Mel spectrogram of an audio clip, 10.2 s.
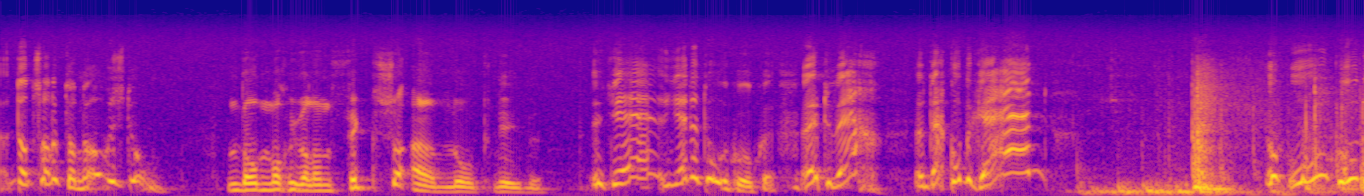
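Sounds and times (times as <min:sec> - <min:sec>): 
speech: 0:00.1 - 0:08.0, 0:09.7 - 0:10.2
person slipping and falling on a slippery staircase: 0:07.9 - 0:10.2.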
